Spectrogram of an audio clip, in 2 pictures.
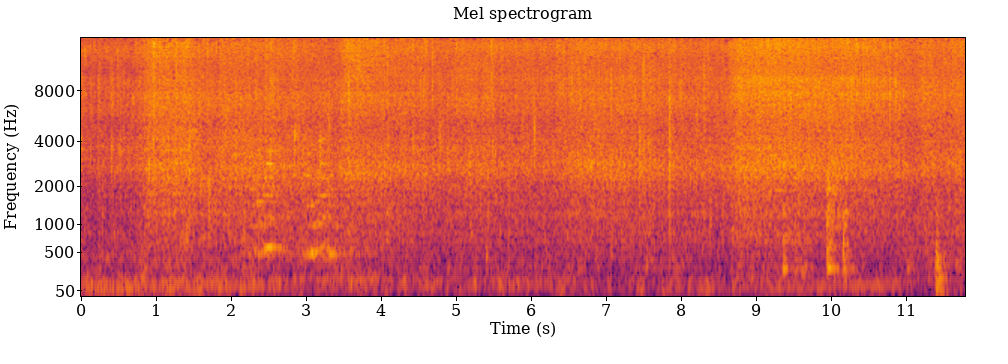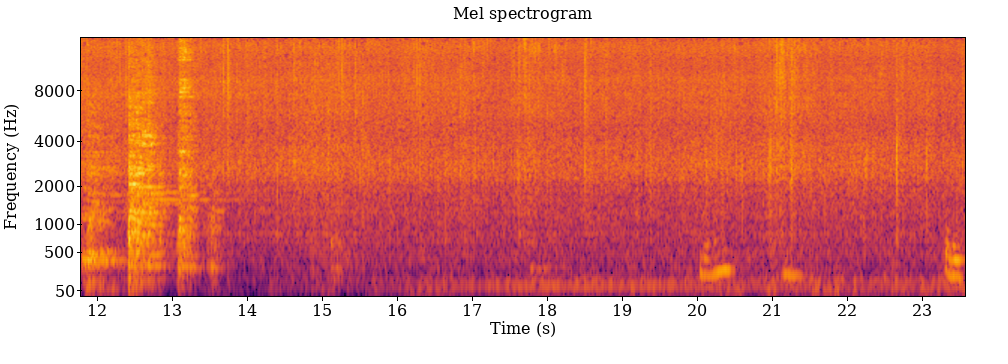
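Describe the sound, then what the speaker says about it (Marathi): Pineapple pieces frying in ghee in a pan on a gas stove, a steady soft sizzle that continues throughout, with a few brief stirring clatters partway through. "थोडंसं असं तूप टाकायचं. त्याच्यात आपण ते पायनॅपल टाकूया."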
